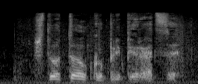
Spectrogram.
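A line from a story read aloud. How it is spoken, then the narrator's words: Conciliatory mutter. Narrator (Russian): примирительно бормотал он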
